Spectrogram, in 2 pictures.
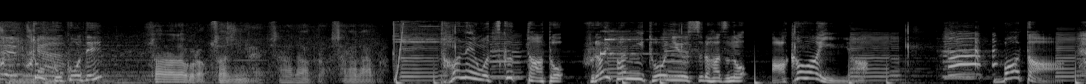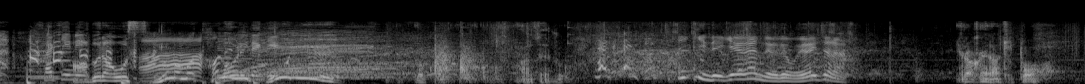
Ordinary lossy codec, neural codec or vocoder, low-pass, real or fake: none; none; none; real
